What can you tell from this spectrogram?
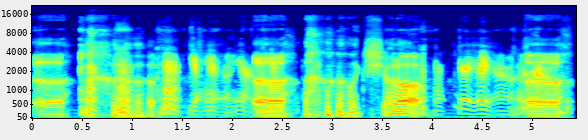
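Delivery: Butthead. Acted. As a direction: grunt and chuckle like Butthead. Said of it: "we be Beavis and Butthead".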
